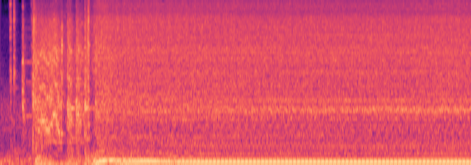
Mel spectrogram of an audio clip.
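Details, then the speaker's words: Dodge Hemi after serpentine belt replacement: quick crank, fires and settles into a smooth steady idle with no squeal or chirp from the belt drive. "Serpentine belt is on. So let's go ahead and turn it on, and let's listen to this. Should be a lot more quiet."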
